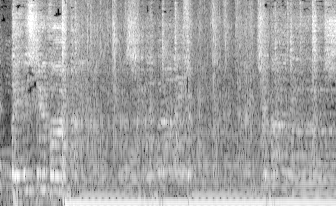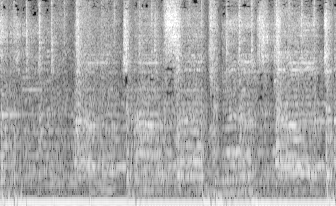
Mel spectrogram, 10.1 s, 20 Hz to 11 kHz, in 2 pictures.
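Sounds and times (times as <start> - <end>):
deep bass notes: 0.9 - 10.0.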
